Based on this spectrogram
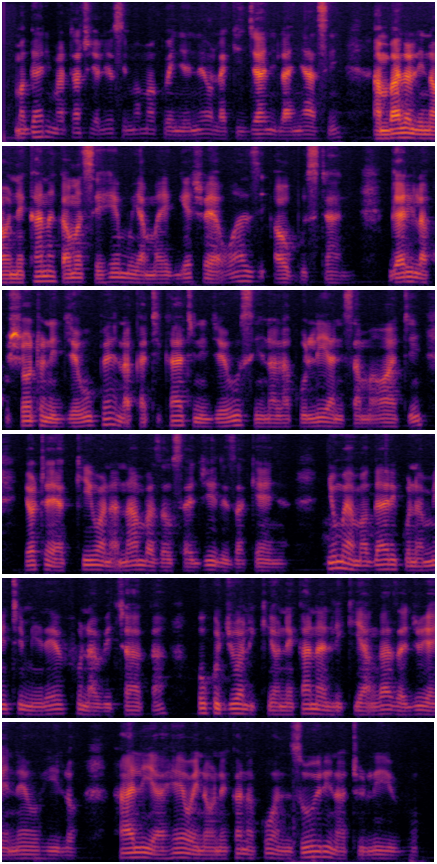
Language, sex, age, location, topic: Swahili, male, 18-24, Nairobi, finance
